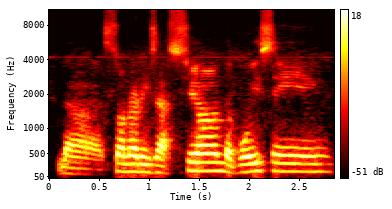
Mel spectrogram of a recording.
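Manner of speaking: usual speaking voice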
